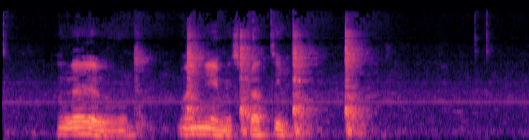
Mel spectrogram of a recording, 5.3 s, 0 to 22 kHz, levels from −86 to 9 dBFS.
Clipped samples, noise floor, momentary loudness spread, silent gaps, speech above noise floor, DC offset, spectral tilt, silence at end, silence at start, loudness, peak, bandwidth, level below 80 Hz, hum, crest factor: under 0.1%; -52 dBFS; 17 LU; none; 32 dB; under 0.1%; -4.5 dB/octave; 1.55 s; 0.55 s; -22 LUFS; -4 dBFS; 16.5 kHz; -56 dBFS; none; 20 dB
